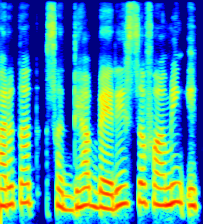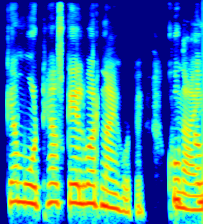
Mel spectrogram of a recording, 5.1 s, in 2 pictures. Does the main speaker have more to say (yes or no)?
yes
